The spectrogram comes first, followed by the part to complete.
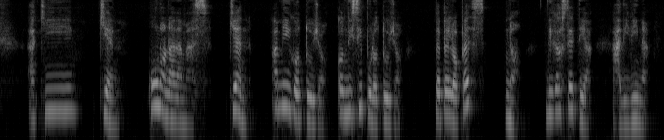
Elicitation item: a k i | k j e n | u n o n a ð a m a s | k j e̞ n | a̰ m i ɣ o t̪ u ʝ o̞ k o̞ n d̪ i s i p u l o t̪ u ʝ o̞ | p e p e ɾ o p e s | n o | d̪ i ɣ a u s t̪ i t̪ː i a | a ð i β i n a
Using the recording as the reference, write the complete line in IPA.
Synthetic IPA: a k i | k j e n | u n o n a ð a m a s | k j e̞ n | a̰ m i ɣ o t̪ u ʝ o̞ k o̞ n d̪ i s i p u l o t̪ u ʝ o̞ | p e p e l o p e s | n o | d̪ i ɣ a u s t̪ e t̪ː i a | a ð i β i n a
